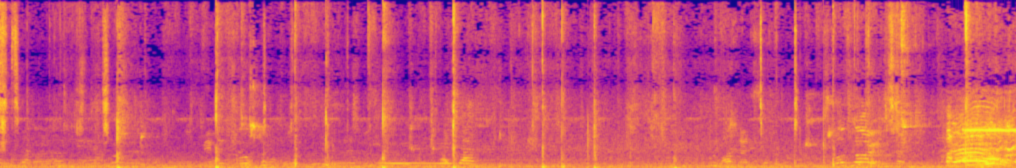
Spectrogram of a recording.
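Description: Volleyball rally: a string of sharp smacks as players hit the ball with their hands and forearms, over steady crowd chatter, with voices shouting near the end.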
